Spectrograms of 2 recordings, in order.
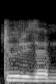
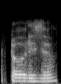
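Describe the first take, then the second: First: The first syllable includes a 'u' sound. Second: The first syllable has no 'u' sound. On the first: The speaker calls it right. "It's tourism, ... There is a U as well" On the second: The speaker calls it wrong. "not tourism"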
